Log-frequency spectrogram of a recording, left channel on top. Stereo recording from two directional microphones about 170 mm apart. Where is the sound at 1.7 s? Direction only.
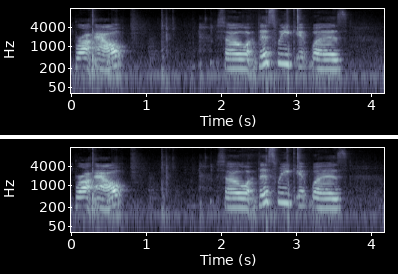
15° left (ahead or behind).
